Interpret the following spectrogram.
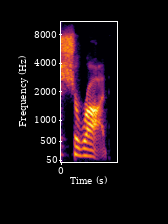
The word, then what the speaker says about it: charade: I'm done playing this charade now background trivia Riker says I'm done playing this charade which is the British pronunciation of the word that we say charade so he said charade and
